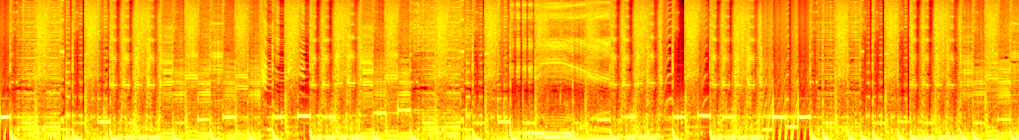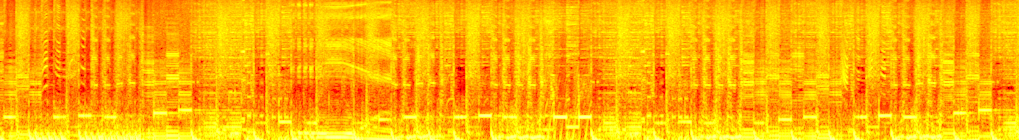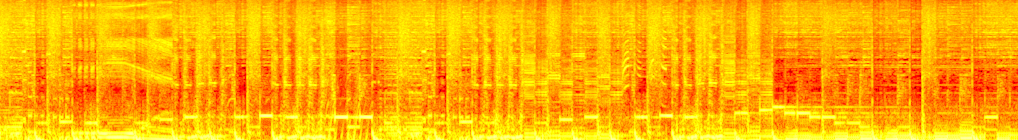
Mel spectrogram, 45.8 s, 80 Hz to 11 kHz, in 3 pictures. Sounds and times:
Dubstep: 0.0 - 45.8.

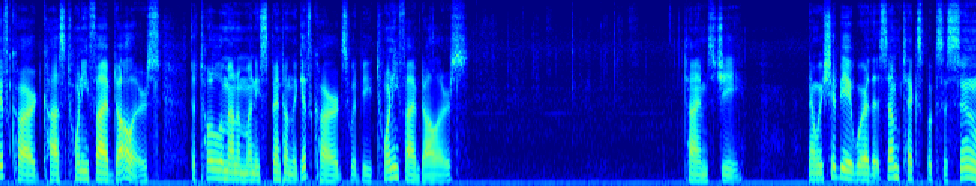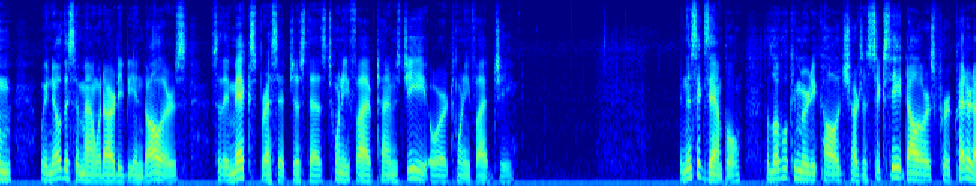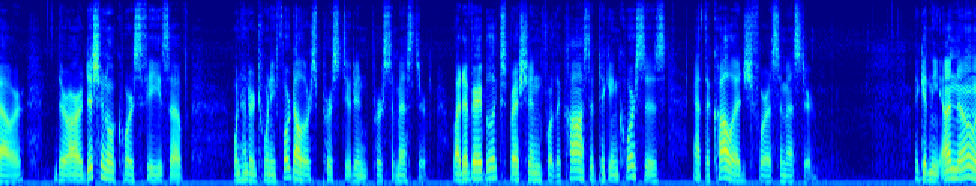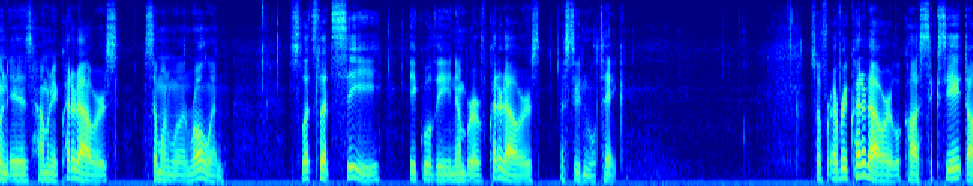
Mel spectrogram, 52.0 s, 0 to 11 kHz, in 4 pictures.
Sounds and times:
Speech: 0.0 - 6.3, 9.0 - 10.0, 10.8 - 20.0, 22.1 - 28.5, 29.1 - 37.0, 38.2 - 42.1, 42.9 - 47.4, 49.8 - 52.0
Writing: 6.2 - 8.7.

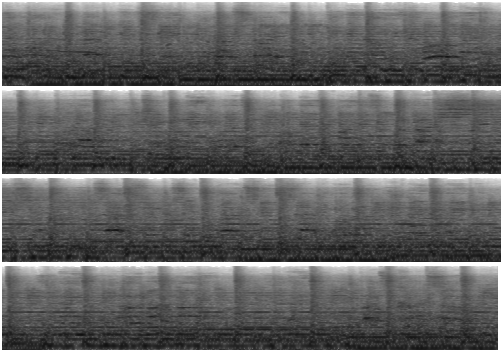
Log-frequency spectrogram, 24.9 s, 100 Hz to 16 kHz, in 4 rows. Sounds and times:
Music: 0.0 - 24.9.

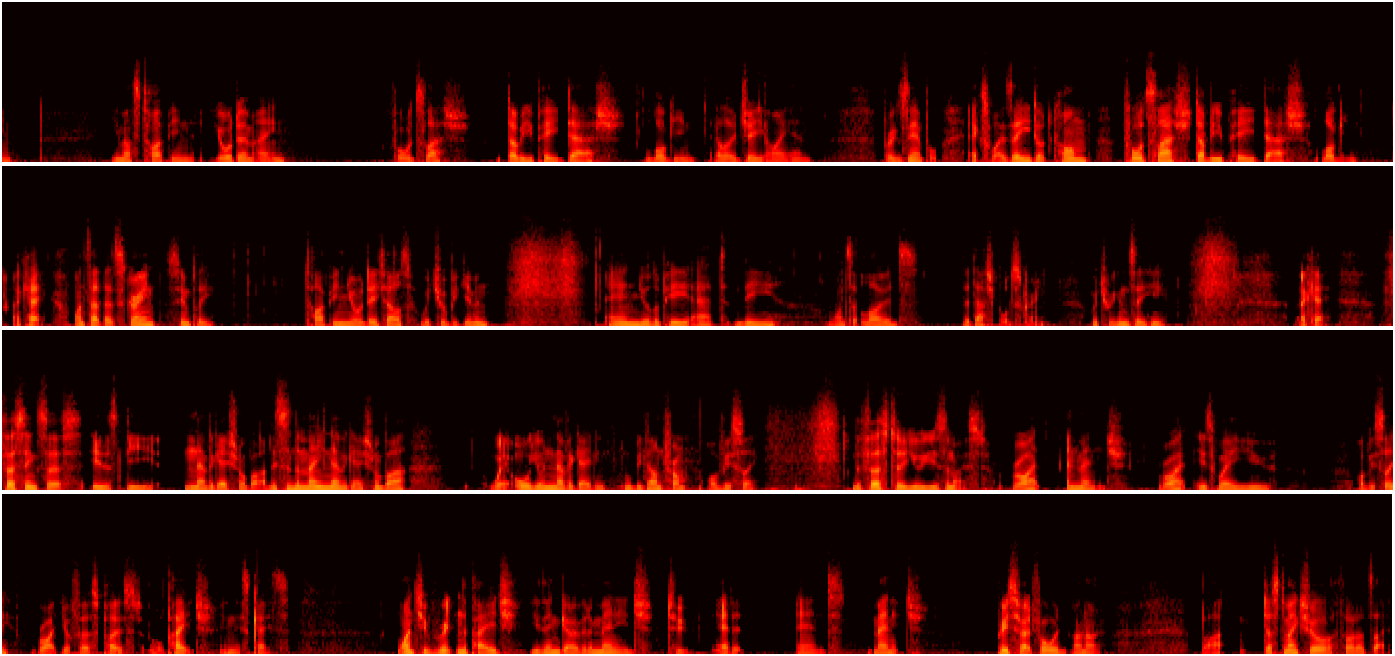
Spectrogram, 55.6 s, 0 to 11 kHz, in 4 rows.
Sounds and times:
Speech: 1.1 - 2.9, 3.9 - 8.2, 8.8 - 16.1, 16.9 - 18.8, 19.9 - 25.6, 26.9 - 31.9, 32.6 - 35.4, 36.2 - 40.6, 41.3 - 44.6, 45.6 - 51.0, 51.7 - 52.8, 53.7 - 55.6.

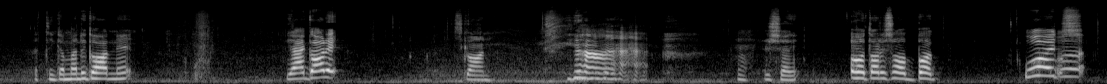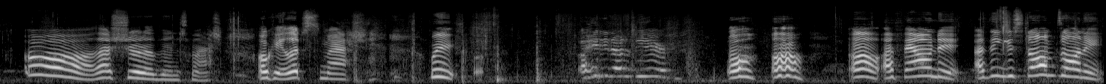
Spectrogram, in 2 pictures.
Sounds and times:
Speech: 16.8 - 22.1.

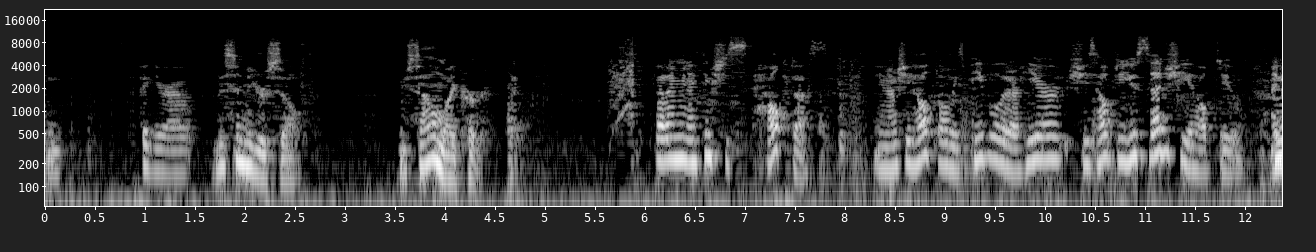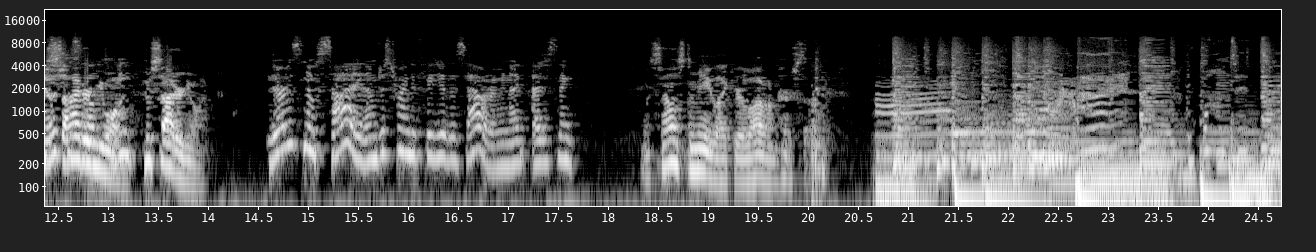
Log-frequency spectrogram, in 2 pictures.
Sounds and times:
Conversation: 0.0 - 20.7.

